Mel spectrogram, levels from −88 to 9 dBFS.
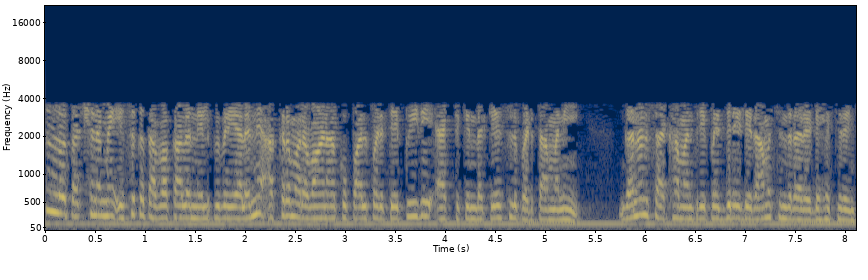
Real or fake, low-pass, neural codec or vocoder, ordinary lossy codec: real; 3.6 kHz; none; none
